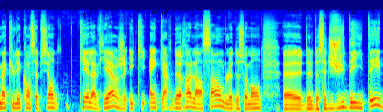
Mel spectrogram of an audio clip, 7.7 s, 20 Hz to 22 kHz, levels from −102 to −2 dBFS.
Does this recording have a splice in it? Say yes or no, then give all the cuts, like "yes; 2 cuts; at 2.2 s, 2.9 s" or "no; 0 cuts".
no; 0 cuts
